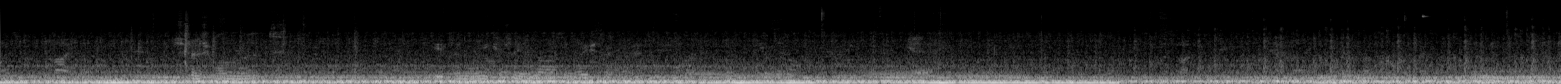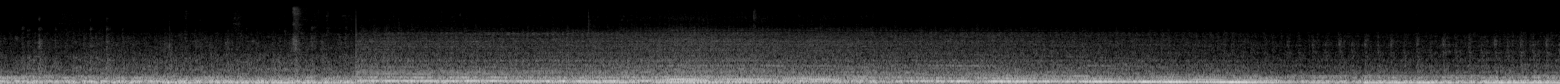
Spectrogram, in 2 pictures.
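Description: Leyland National Mark 1 bus engine heard from inside the saloon, running steadily. Its note changes about eleven seconds in, and from about nineteen seconds the pitch rises and falls for several seconds.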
